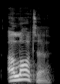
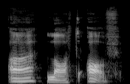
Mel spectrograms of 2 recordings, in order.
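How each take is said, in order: First: The words run together as one reduced form. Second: The three words are said separately and fully. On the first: "we join them together and it becomes a lodder" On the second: "This is a contraction of three words"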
